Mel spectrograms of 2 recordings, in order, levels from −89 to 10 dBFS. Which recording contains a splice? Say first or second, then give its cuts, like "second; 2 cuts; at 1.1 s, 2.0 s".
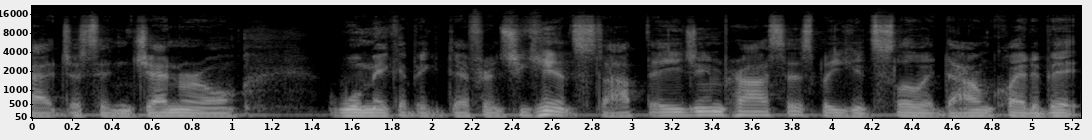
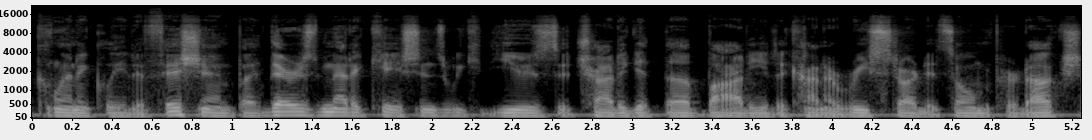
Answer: second; 1 cut; at 1.1 s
